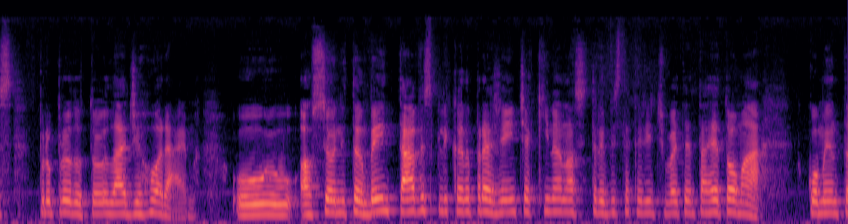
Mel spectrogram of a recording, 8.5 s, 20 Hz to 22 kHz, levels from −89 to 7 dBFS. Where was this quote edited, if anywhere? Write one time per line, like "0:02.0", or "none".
none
